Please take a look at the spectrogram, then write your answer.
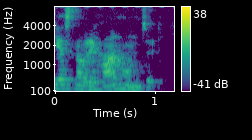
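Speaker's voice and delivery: ordinary talk, nothing marked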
